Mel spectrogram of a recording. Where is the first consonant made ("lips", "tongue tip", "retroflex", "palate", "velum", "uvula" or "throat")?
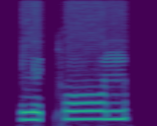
tongue tip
